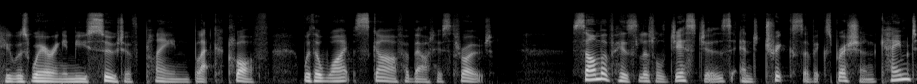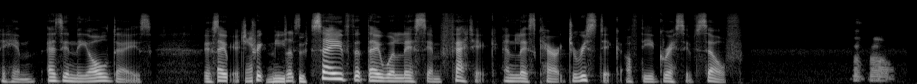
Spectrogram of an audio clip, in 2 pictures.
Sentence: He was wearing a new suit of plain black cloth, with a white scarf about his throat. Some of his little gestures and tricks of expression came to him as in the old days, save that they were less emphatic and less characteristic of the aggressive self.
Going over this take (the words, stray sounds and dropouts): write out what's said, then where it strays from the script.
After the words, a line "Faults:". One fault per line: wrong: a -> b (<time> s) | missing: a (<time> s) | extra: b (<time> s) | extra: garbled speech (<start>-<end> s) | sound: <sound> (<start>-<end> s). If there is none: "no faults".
He was wearing a new suit of plain black cloth, with a white scarf about his throat. Some of his little gestures and tricks of expression came to him as in the old days, [garbled] save that they were less emphatic and less characteristic of the aggressive self.
Faults:
extra: garbled speech (11.2-12.3 s)
sound: laugh (17.7-18.2 s)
